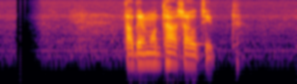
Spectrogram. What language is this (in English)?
Bangla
